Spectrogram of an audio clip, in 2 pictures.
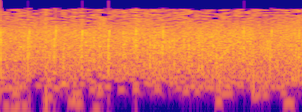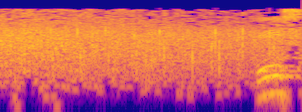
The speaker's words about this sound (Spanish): Así que por ahí también aplaudamos al querido nene.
